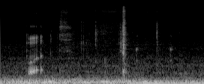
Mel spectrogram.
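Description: Steady low rumble of road and engine noise inside the cabin of a moving Mitsubishi Lancer Ralliart, with a single sharp click a little past the middle.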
